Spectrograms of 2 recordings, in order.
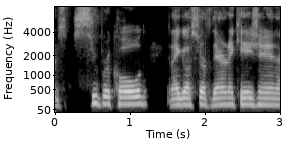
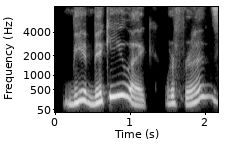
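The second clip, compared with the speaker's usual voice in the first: mock bubbly, swooping, high little-kid excitement; 6 semitones higher, 5 dB louder than usual. Speaker retelling Callie's reaction to being told she and Mickey are friends, imitating excited Callie. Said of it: "she gets all excited".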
